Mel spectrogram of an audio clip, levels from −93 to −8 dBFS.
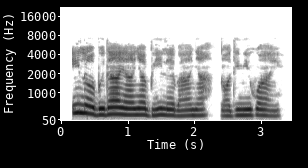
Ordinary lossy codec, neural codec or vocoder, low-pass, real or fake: none; none; 7.2 kHz; real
